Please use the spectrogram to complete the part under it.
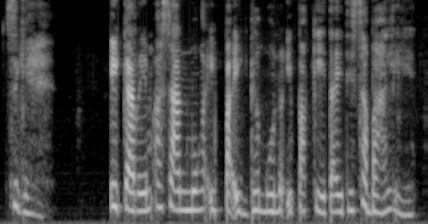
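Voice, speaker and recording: A woman's voice: on the high side, brisk, sharp tone, breathy edge, no room sound. A woman with an Ilocano accent playing a concerned mother cautioning her young daughter in a radio drama. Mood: concerned, firm.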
